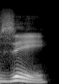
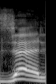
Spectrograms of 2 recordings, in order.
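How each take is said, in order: First: The letter is said as 'zee'. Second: The letter is said as 'zed'. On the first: This is the non-British way. "instead of Z" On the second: This is the British English way. "if you speak British English, it's Z"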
